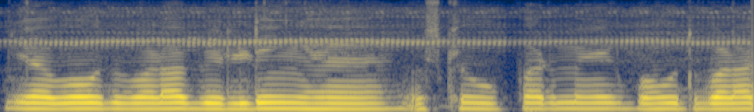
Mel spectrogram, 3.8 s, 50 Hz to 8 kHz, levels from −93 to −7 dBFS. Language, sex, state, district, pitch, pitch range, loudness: Hindi, male, Jharkhand, Ranchi, 150 Hz, 150-155 Hz, -15 LUFS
